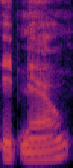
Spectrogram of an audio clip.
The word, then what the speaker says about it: Etnowe: If you have never experienced it now, it's very possible.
